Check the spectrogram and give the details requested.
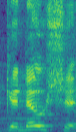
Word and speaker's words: Genosha: You're saying Genosha, it's J, like a J. Right, a Genosha. J. I don't know why I'm saying G. Well, it starts with a G, but it's pronounced as a hard G, which is the Oh, same I as know why, J.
